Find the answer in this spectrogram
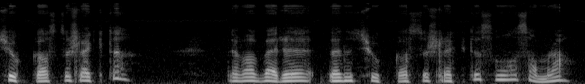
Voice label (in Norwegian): kjukkaste slekte, Numedalsmål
